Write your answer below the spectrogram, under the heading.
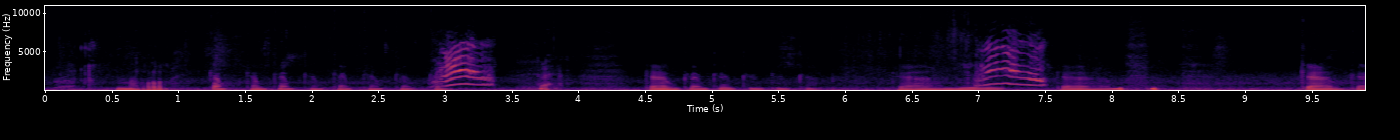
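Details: Hungry tuxedo cat named Tuxie, friendly and happy to see her owner, trades a run of short chirps and several long wavering meows with a man's affectionate talk over about ten seconds.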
